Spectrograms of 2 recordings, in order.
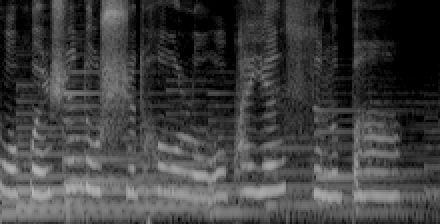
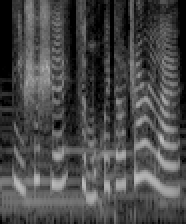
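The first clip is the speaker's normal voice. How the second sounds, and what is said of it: Small, tiny voice. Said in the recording (Chinese): “一个小小的声音说”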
